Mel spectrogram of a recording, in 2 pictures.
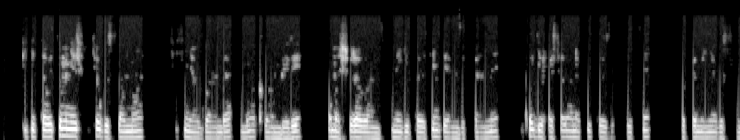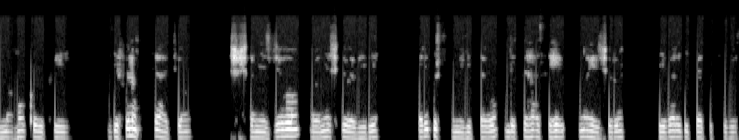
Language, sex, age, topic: Kinyarwanda, female, 36-49, education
